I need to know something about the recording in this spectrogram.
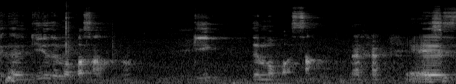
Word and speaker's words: Guy de Maupassant: Sí, de hecho, no, sí lo pronunciaste bien. De hecho, es Guy de Maupassant, ¿no?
